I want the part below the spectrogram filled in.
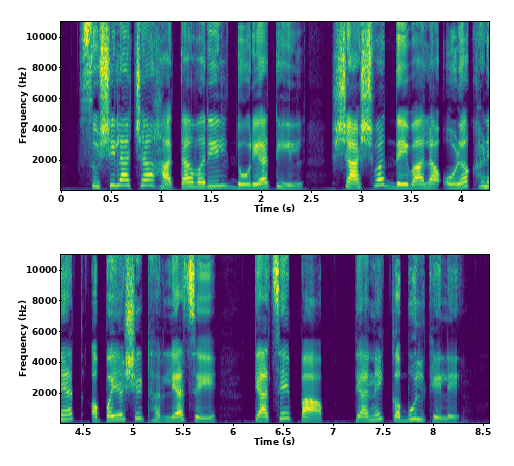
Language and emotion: Marathi, neutral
